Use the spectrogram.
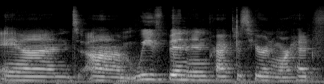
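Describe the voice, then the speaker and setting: A woman with a Minnesotan accent talks at a fairly slow pace and medium pitch. Audible room echo and noticeable background noise surround her voice. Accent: Minnesota. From US Upper Midwest, Fargo, North Dakota. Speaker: acupuncturist. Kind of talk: interview answers. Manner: casual, many filler ums.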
